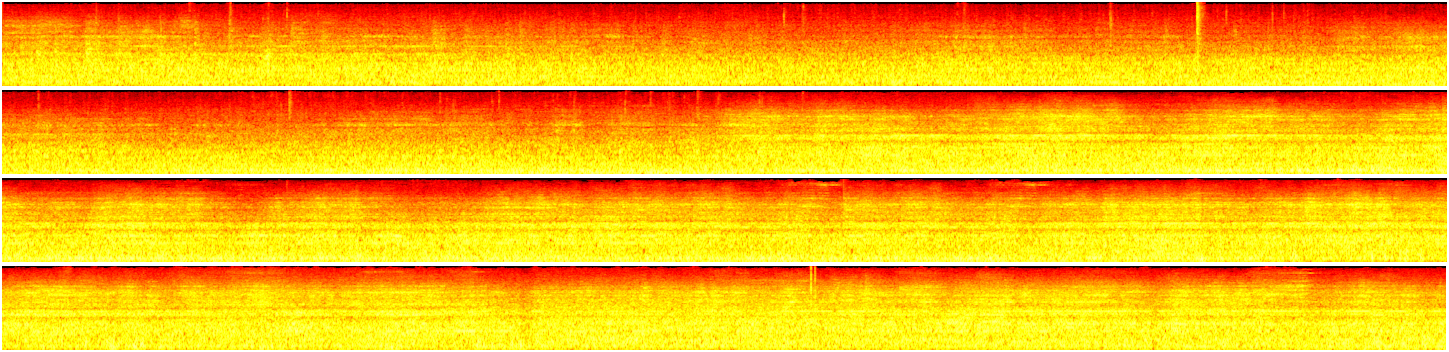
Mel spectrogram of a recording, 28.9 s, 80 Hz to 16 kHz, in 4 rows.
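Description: Running noise of a train at speed, heard from a moving carriage: steady rumble of wheels on rail with clickety-clack over the joints. About 11 s in the sound grows fuller and louder, with an added steady hum.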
